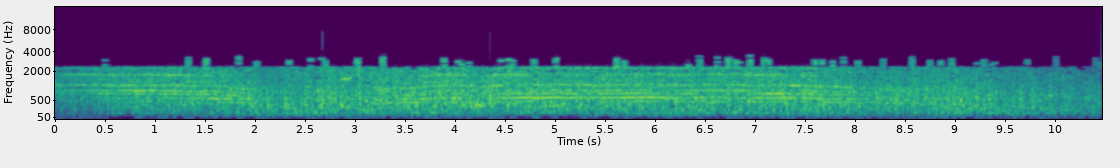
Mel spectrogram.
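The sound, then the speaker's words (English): A loud, steady rumble of a jolting train on a rough roadbed in 1895, with a droning mechanical hum and rattling noise running continuously the whole time, heard as if riding inside a carriage. “Gillette was attempting to shave with his straight-edge razor while traveling on a jolting train”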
